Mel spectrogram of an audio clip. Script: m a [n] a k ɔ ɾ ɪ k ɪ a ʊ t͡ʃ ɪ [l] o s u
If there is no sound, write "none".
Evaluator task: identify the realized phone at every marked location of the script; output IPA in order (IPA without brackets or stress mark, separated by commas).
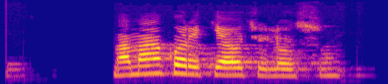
m, l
